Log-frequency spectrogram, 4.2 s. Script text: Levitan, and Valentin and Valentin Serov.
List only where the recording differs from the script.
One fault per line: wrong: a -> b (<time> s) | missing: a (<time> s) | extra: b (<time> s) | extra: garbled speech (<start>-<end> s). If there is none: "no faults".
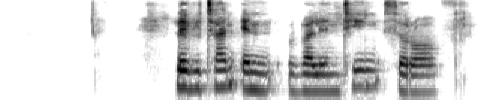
missing: and Valentin (3.2 s)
